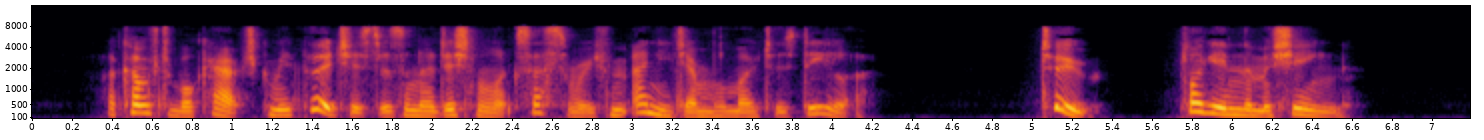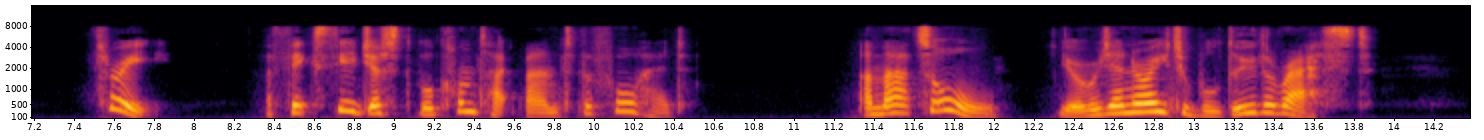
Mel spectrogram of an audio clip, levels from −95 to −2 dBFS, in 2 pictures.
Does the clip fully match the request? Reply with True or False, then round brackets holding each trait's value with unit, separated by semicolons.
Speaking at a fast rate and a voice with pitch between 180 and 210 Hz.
False (160 wpm; 190 Hz)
